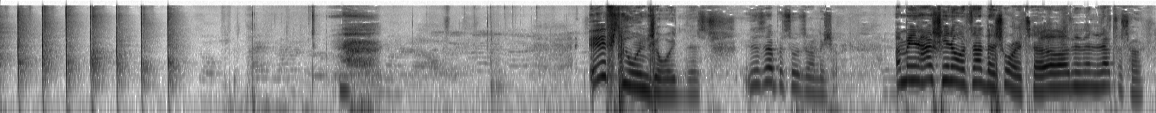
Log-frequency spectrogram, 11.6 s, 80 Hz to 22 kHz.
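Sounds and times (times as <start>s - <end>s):
hand claps: 0.0s - 1.9s
speech: 6.2s - 11.5s.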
